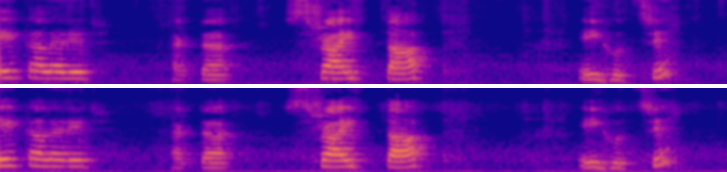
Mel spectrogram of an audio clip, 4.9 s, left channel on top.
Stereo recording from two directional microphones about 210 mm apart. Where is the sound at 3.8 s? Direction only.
20° left (ahead or behind).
